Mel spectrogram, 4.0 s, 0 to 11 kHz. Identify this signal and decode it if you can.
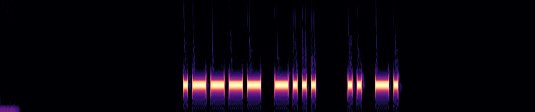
Morse code, heard as a keyed tone, about 36 wpm, 700 Hz. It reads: 1B IN
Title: Field Day Exchanges - 35wpm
